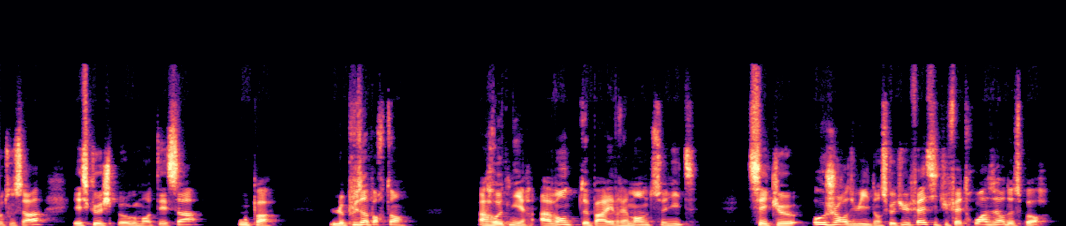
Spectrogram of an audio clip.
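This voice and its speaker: A young man fitness coach explaining tips to the viewer in a casual way, often checking in with a quick "ok?". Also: fairly high pitch, a little mellow.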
